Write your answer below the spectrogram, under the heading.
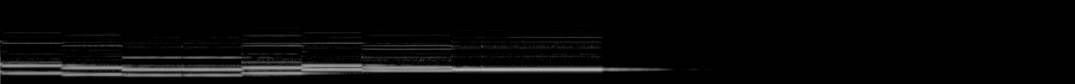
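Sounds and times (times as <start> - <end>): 
two alto recorders playing a duet: 0.0 - 6.6.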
